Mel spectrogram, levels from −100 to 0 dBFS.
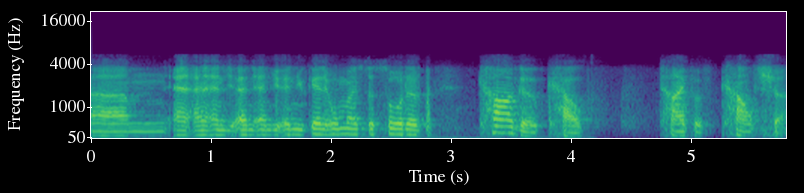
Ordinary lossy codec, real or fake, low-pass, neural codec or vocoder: AAC, 24 kbps; real; 5.4 kHz; none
